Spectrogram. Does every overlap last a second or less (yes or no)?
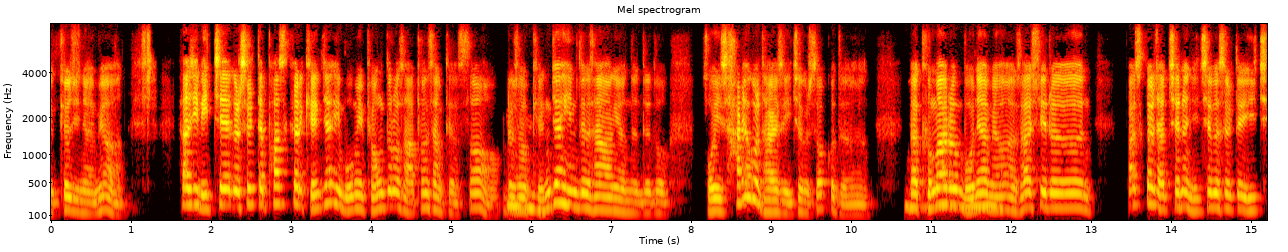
no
